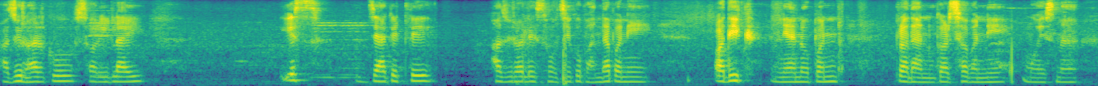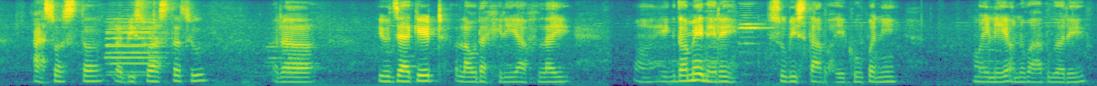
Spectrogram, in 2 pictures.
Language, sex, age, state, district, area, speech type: Nepali, male, 30-45, West Bengal, Darjeeling, rural, spontaneous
